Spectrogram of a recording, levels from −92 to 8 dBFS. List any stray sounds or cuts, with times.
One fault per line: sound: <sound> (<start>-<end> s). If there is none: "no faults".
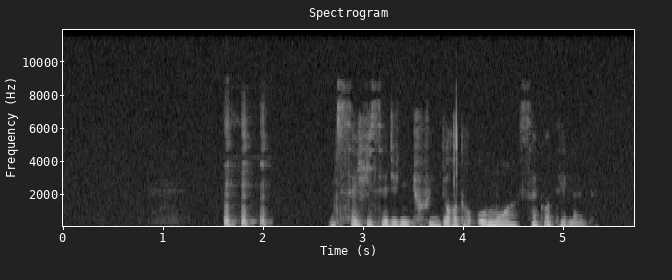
sound: laugh (1.6-2.1 s)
